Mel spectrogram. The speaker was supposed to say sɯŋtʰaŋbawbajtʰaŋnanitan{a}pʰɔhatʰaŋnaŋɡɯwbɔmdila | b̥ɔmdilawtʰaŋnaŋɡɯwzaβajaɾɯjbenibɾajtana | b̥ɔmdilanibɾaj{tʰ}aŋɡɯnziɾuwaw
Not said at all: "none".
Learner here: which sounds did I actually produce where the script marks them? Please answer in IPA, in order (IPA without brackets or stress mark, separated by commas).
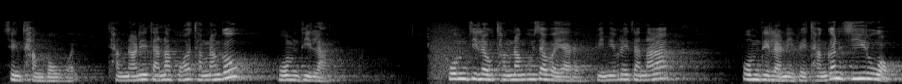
a, tʰ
